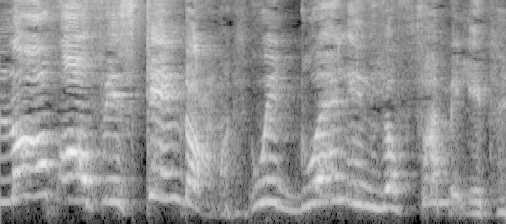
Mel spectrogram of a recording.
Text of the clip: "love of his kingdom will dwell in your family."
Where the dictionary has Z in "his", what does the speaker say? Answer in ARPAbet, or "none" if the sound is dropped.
S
